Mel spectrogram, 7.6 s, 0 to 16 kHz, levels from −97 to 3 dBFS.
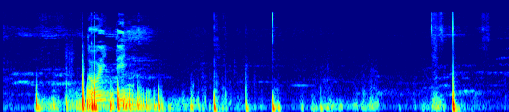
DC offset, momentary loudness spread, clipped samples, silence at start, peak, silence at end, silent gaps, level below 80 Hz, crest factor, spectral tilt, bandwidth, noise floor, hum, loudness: under 0.1%; 22 LU; under 0.1%; 0.55 s; 0 dBFS; 0.8 s; none; -34 dBFS; 26 dB; -10 dB/octave; 11 kHz; -69 dBFS; none; -23 LUFS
